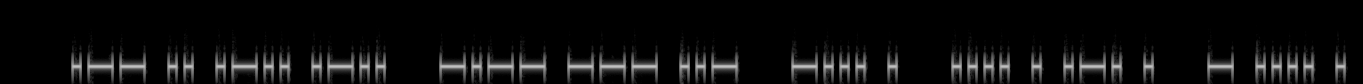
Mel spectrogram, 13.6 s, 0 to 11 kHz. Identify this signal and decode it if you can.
Morse code, heard as a keyed tone, about 15 wpm, 700 Hz. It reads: WILL YOU BE HERE THE
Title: Sentences from Top 1000 Words - Review Part 5 - 15wpm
